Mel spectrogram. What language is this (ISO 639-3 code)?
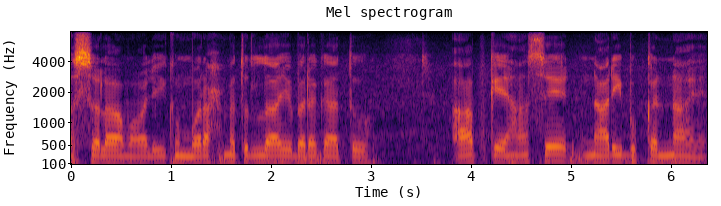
urd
